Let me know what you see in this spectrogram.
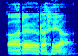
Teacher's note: ਜੋ ਕਿਛ ਕਰਨਾ, ਅਣਾਣੀ ਦੇ ਨਾਲ ਹੈ ਕਰਨਾ, ਸੱਸੇ ਔਂਕੜ ਹੈ, ਸੋ ਜਿਹੜੀ ਉਪਰਲੀ ਪੰਕਤੀ ਹੈ ਤੋਂ ਪਹਿਲਾਂ ਉਹਦੇ ਵਿੱਚ ਸੱਸੇ ਹੋੜਾ ਹੈ, ਉਹ ਪਾਠ ਹੈ, ਸੋ ਇੱਥੇ ਹੈ ਔਂਕੜ, ਪਾਠ ਬਣੇਗਾ ਸੋ ਕਰ ਰਹਿਆ, ਕਰ ਰਹਿਆ ਨਹੀਂ ਕਹਿ ਦੇਣਾ, ਕਰ ਰਹਿਆ, ਦੋਵੇਂ ਰਾਰੇ ਵੱਖਰੇ ਵੱਖਰੇ ਬੋਲਣੇ ਹਨ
